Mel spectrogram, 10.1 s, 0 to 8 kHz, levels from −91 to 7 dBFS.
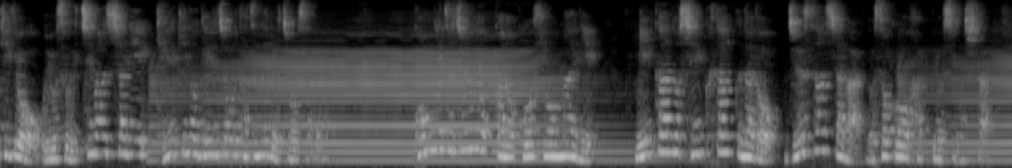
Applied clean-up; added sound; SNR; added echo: none; Wind instrument, woodwind instrument; 11 dB; reverberation time 0.2 s.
